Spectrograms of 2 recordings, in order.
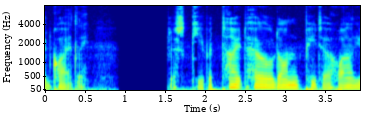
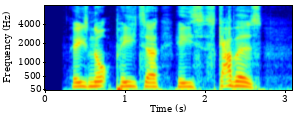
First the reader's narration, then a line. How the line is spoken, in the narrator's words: yelled Ron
